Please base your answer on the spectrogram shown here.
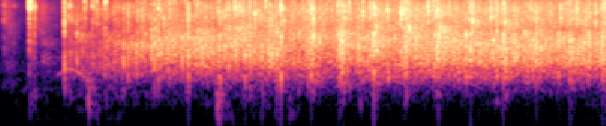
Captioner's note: audience applauding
